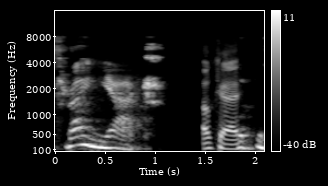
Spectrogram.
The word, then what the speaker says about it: Kreinar: It's pronounced Kreinar, Okay.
